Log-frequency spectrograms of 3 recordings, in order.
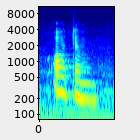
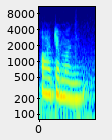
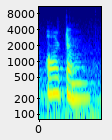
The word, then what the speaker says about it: autumn: now see the words n is silent here autumn what is autumn not ottoman autumn next is condemn foreign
